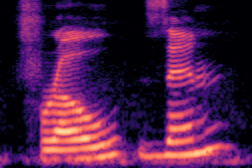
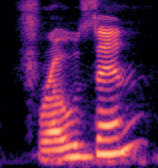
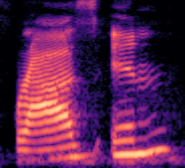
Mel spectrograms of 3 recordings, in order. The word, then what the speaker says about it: frozen: look at our two examples how would we pronounce that first one where we divide right after the O did you say Frozen Frozen how about the second second example what would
